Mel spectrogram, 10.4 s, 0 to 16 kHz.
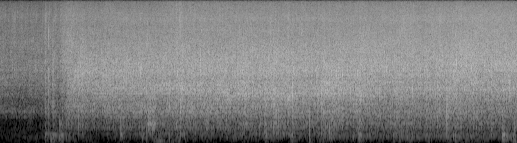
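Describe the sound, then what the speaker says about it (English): Beef, a little over 3 pounds, sautéing in olive oil in a pan, giving a loud, steady, dense sizzle that kicks in after a quiet first second and holds without pause. "We're going to saute the beef first"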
